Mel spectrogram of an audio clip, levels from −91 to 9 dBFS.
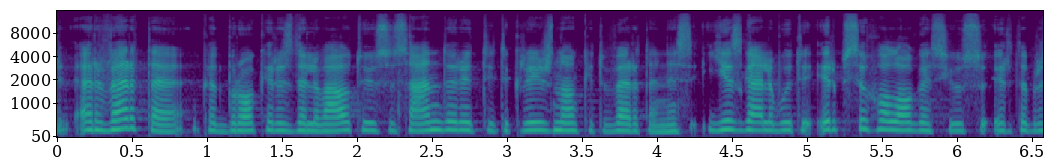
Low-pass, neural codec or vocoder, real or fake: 14.4 kHz; none; real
